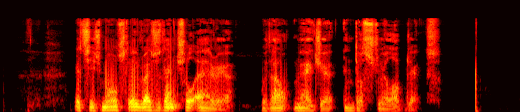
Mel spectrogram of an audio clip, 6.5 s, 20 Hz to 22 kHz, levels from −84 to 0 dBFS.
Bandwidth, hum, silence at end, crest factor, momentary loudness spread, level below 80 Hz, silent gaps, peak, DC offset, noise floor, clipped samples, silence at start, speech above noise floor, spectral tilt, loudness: 11.5 kHz; none; 0.55 s; 20 dB; 18 LU; -50 dBFS; none; -6 dBFS; under 0.1%; -75 dBFS; under 0.1%; 0.35 s; 50 dB; -3 dB/octave; -25 LUFS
